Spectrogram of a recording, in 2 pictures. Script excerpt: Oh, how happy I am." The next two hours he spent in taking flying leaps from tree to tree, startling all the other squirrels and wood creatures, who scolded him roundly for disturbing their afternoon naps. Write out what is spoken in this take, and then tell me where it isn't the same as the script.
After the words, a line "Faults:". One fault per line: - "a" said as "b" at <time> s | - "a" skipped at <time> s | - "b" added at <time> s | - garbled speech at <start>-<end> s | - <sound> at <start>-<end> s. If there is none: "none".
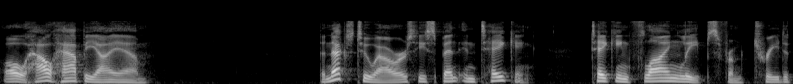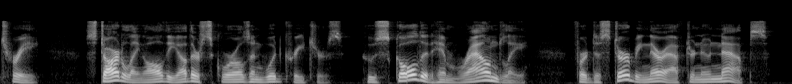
Oh, how happy I am." The next two hours he spent in taking taking flying leaps from tree to tree, startling all the other squirrels and wood creatures, who scolded him roundly for disturbing their afternoon naps.
Faults:
- "taking" added at 5.9 s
